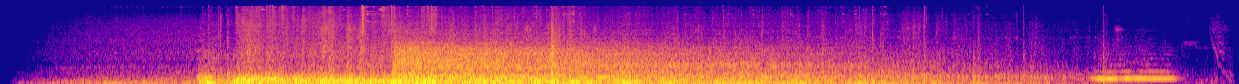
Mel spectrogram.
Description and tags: Sailplane Landing
touchdown of a sailplane, recorded onboard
